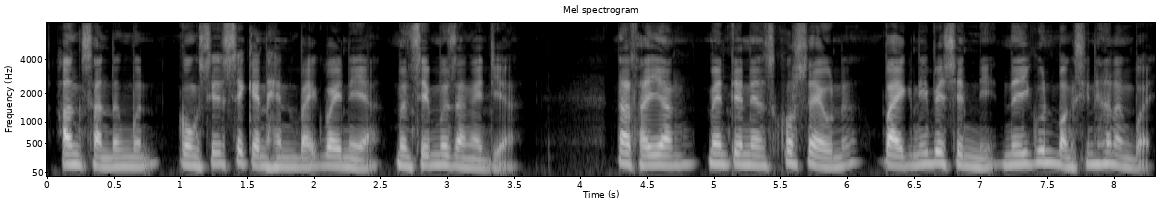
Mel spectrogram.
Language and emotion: Bodo, sad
